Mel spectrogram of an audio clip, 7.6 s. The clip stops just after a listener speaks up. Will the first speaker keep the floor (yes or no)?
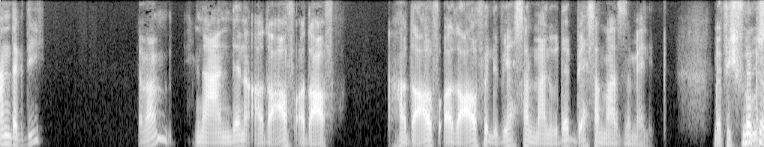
no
